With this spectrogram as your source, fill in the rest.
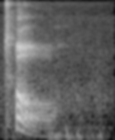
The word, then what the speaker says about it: Thor: I mean, some cultures will go Thor and not pronounce the H.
